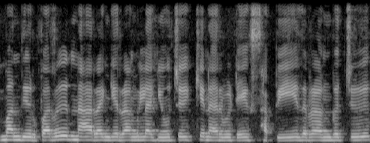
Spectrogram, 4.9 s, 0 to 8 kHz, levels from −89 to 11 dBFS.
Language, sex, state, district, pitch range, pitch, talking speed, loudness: Garhwali, female, Uttarakhand, Tehri Garhwal, 175-185 Hz, 180 Hz, 145 wpm, -19 LUFS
